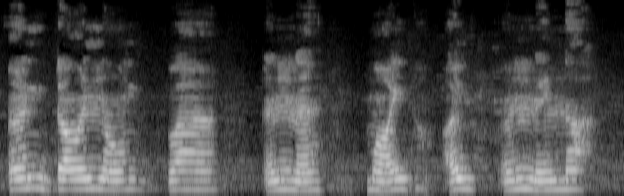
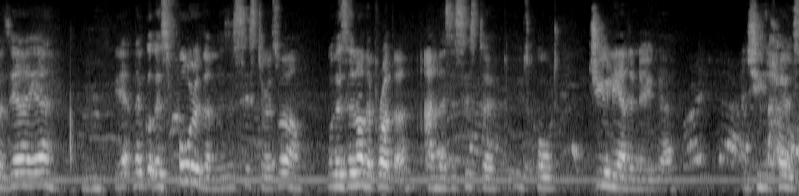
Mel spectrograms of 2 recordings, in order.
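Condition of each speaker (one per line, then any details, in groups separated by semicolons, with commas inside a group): Cerebral palsy
No condition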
